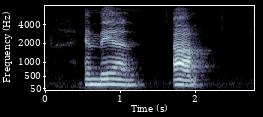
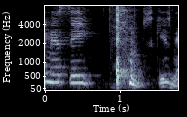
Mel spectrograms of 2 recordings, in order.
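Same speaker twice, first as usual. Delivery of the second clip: usual speaking voice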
